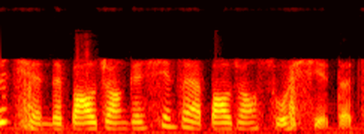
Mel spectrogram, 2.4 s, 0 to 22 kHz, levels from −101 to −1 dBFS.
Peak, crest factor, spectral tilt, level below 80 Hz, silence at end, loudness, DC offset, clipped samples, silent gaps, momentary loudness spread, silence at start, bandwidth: -18 dBFS; 18 dB; -7 dB/octave; -64 dBFS; 0 s; -34 LUFS; under 0.1%; under 0.1%; none; 7 LU; 0 s; 17 kHz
